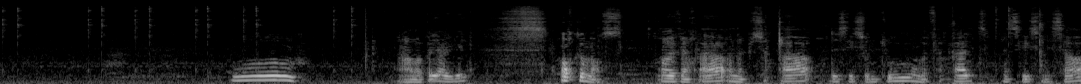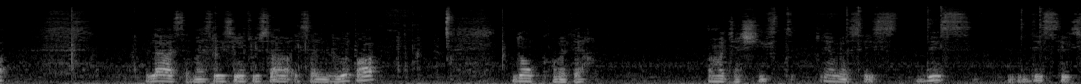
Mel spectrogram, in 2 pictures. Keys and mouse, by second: 5.0-10.0 middle drag, 7.9 a, 10.0 right click, 10.7 middle click, 11.4 right click, 11.7-19.4 middle drag, 19.4-21.6 right drag.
